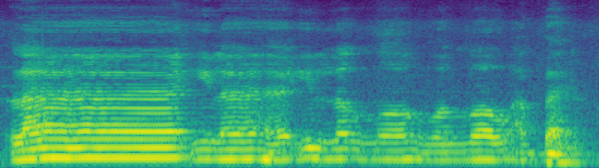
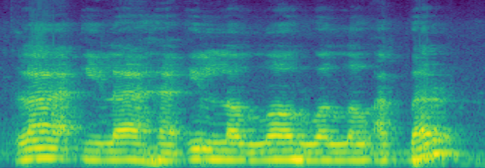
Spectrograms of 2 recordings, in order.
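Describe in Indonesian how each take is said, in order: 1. Vokal 'la' yang pertama dibaca panjang. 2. Vokal 'la' yang pertama pendek.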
